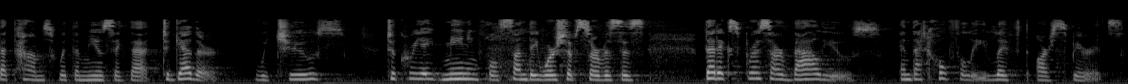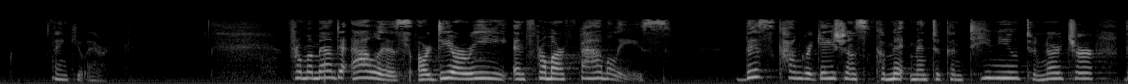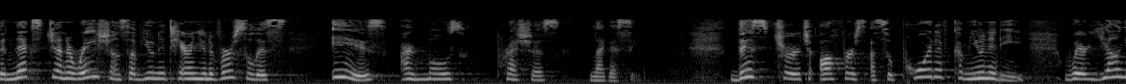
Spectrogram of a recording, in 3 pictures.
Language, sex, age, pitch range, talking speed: English, female, 40-59, 215-275 Hz, 110 wpm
